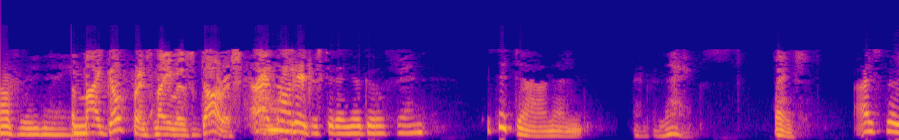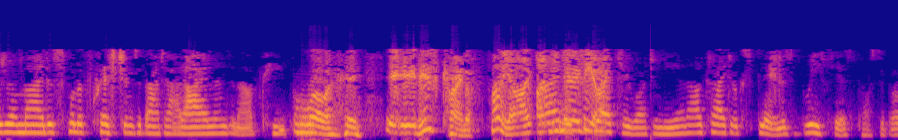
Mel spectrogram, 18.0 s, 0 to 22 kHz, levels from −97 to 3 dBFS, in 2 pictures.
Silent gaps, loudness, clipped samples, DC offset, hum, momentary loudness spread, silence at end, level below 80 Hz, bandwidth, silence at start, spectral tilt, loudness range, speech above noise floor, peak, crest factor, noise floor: 6.17-6.26 s; -22 LUFS; under 0.1%; under 0.1%; none; 12 LU; 0 s; -62 dBFS; 5.4 kHz; 0 s; -8.5 dB/octave; 8 LU; 48 dB; -8 dBFS; 14 dB; -69 dBFS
